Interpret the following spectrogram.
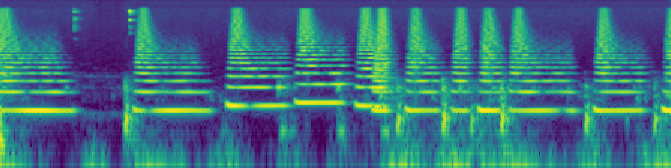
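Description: Brassy sawtooth synth lead from Reason's Europa software synthesizer, its filter opened up, playing a short phrase: a few notes stepping upward, then several quick notes repeated at one pitch.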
